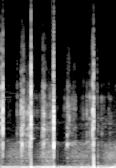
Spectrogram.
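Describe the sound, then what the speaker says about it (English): Cutters snipping a small piece of garden irrigation tubing, giving a few sharp close clicks and crunches over a steady low background hum. "I'm gonna take my cutters and I'm just gonna cut a little"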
